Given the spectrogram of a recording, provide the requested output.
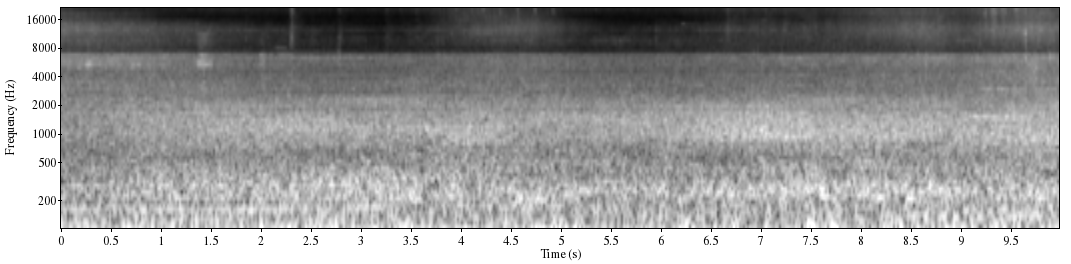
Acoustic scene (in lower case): street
